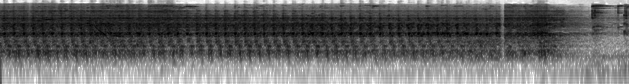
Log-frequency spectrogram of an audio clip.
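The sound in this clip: Rapid automatic gunfire aimed at people: a long, unbroken, loud burst of fast repeated shots lasting about five seconds, then breaking off into a few scattered bangs.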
